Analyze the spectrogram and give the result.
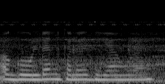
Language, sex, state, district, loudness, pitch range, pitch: Hindi, female, Uttar Pradesh, Budaun, -29 LUFS, 220-230 Hz, 225 Hz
